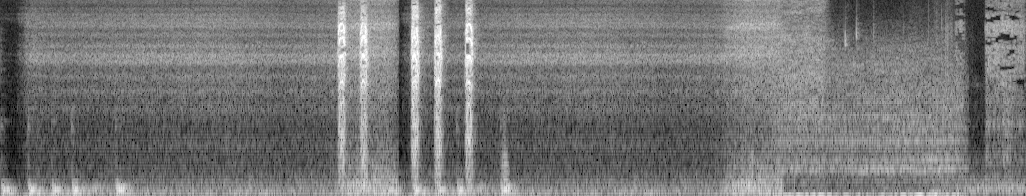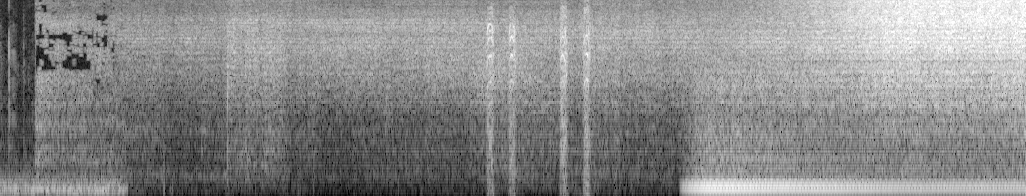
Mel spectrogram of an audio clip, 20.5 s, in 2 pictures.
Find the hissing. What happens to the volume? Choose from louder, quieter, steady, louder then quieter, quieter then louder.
louder.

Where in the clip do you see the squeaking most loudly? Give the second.
4 s.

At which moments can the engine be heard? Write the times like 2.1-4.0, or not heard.
17.1-20.4.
